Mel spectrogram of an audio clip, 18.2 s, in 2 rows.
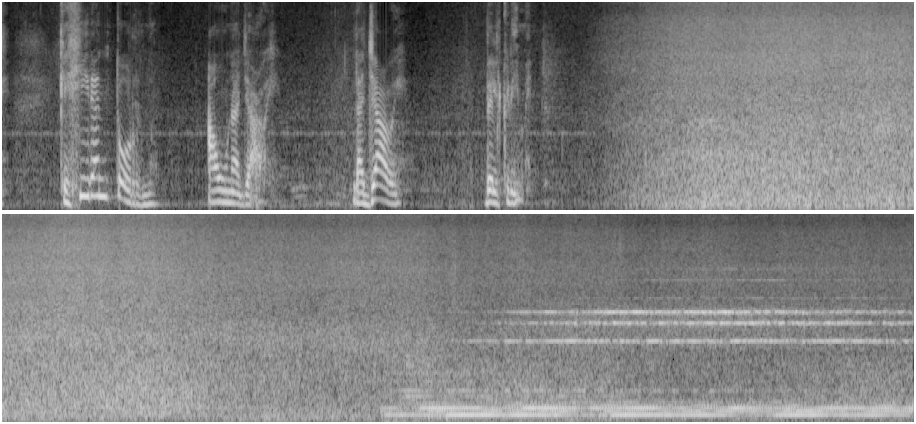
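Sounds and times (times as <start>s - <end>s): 
speech: 0.6s - 2.8s, 3.5s - 4.1s, 4.8s - 5.4s
Caribbean sea waves: 6.0s - 18.2s
sustained musical tones: 12.9s - 18.2s.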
